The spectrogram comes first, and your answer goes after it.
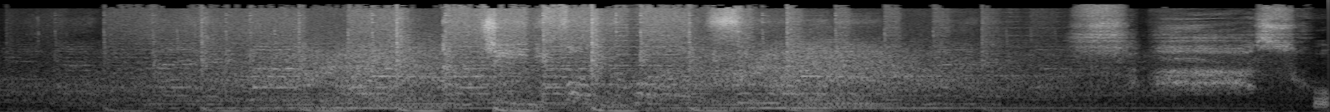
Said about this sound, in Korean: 잘 들으세요. 옆에 차 지나갑니다. 음악 소리 들릴 거예요. 옆차에서 어떤 노래를 들을까요? 들어보죠.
